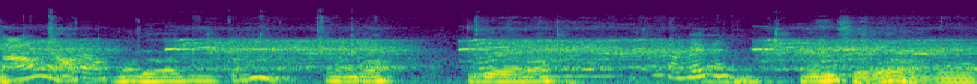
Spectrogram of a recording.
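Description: People talking at a dinner table, with a brief pause about halfway through.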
